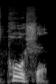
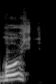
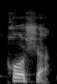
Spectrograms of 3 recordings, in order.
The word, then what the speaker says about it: Porsche: It's Porsche. It's not Porsche. It's Porsche.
